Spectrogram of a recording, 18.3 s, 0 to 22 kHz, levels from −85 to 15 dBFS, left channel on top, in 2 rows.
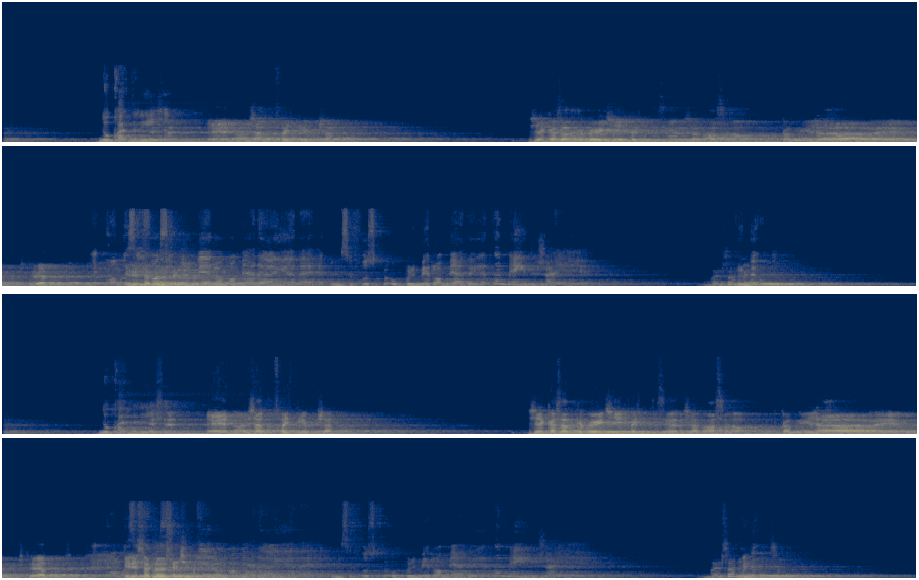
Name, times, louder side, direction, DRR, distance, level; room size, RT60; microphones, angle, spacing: sound 1, 0.9-3.7, right 1 dB, 60° right, 2.2 m, -36 dB
voice 1, 1.0-1.8 5.6-6.1 9.3-9.4 10.2-15.1 16.3-17.2, left 3 dB, 25° left, 3 dB, 0.6 m, -35 dB
voice 2, 2.0-3.4 5.3-11.4 16.2-16.8, right 2 dB, 85° right, 4 dB, 0.9 m, -27 dB
12.0 x 4.7 x 6.4 m, 2.9 s
head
